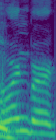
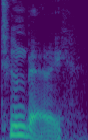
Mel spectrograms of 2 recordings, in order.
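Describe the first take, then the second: First: The name is said in an American way. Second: The name is said in a Swedish way. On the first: The speaker calls it wrong. "essentially the American bastardization" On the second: The speaker calls it right. "That's the Swedish pronunciation"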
